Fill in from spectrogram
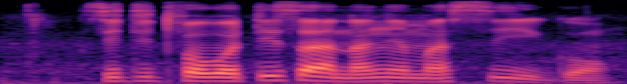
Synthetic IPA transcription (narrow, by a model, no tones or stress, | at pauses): sitʰʼit͡fʰɔk̬otʼisanaŋɛmasiːk̬ɔ̰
